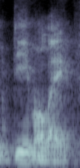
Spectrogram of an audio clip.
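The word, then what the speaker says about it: DeMolay: look is demo or uh de I was pronouncing it correctly. De Mole, which is a Masonic youth group for young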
